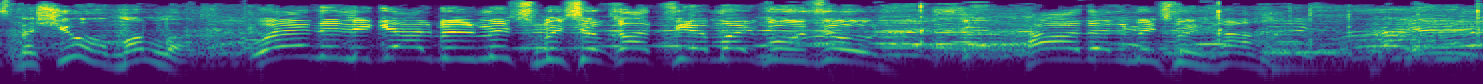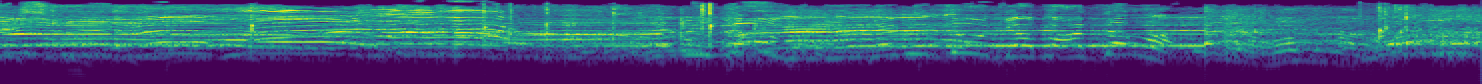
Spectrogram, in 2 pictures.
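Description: A middle-aged man shouts and sings with animation into a microphone.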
